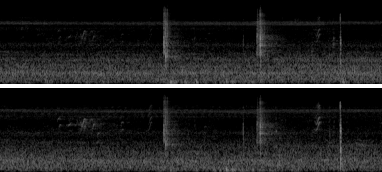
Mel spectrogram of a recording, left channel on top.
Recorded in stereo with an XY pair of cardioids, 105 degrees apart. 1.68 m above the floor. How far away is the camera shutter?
About 0.8 m.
